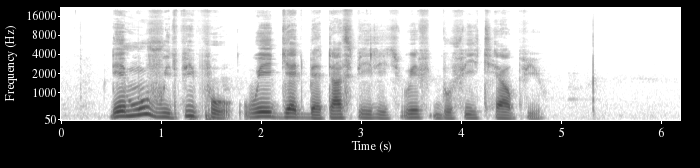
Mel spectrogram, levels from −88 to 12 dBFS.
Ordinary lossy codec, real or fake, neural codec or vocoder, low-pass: none; real; none; none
